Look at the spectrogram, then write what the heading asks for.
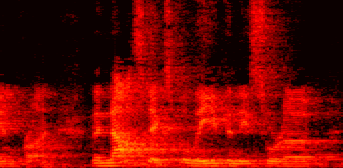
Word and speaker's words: Gnostic: So just like we have a silent K before our word knowledge, right? We have knowledge in English. Gnostic is G-N, so the Greek word gnosis, which we hear as an N but has a G in front.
